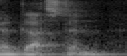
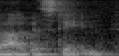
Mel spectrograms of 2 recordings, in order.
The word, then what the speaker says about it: Augustine: green and not yellow you're really sure that it has to be Augustine and not Austine you're really sure it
